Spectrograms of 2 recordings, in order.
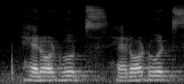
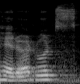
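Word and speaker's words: Herodotus: आ सकता है हमको हेरोडोटस। अगर इंग्लिश में इसकी स्पेलिंग्स पर्टिकुलर दी नहीं हुई है तो हेरोडोटस का पढ़े हुए हेरोडोटस भी हो सकता है, हीरोडोटस, देखो इसका प्रोनाउंसिएशन हीरोडोटस भी हो सकता है या हेरोडोटस भी हो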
